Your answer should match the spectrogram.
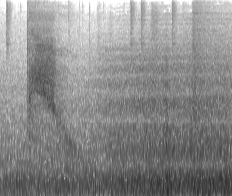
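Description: Steady rush of ocean surf breaking on the beach, heavy in the low range, with a brief falling swish about half a second in.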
